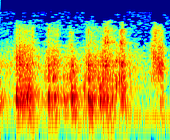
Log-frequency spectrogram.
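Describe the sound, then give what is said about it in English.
Bolts slide back one after another on a wooden crate, making several squeaky, scraping metal-on-wood slides in a short, uneven sequence at moderate loudness, with no voices. “Just let me slip these bolts.”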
